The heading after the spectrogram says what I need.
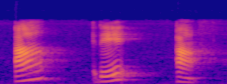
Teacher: la e y la a últimas están juntas, pero lo pronunciamos separados, o sea, están en dos sílabas diferentes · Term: hiato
